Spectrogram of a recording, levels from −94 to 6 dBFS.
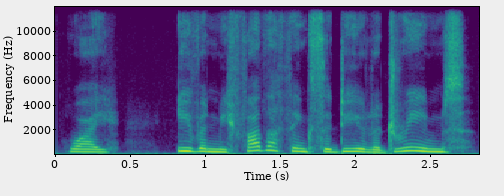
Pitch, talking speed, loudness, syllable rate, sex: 230 Hz, 190 wpm, -15 LUFS, 5.0 syllables/s, female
